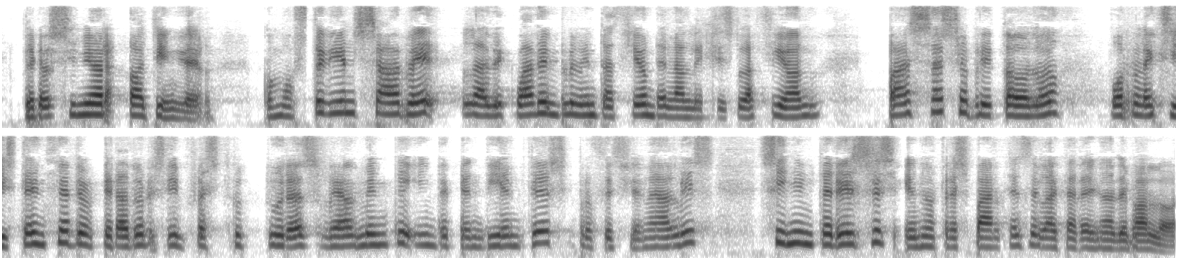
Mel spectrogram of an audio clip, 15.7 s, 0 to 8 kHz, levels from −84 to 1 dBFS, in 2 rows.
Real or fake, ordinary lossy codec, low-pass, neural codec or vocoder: fake; MP3, 64 kbps; 7.2 kHz; codec, 16 kHz in and 24 kHz out, 0.6 kbps, FireRedTTS-2 codec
